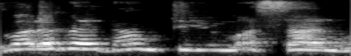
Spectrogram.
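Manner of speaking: high, frantic wail of a worried parent; imitating a frantic mother, pitched high; distraught Italian mother. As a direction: cry it out like a panicked mother. Family panicking over wounded son.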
